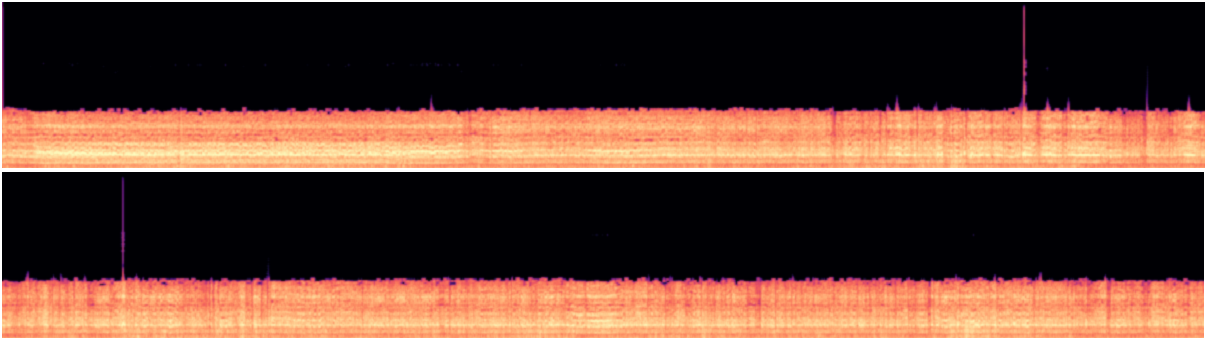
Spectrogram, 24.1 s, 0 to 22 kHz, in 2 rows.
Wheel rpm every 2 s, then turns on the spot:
210, 200, 210, 230, 230, 230, 230, 230, 230, 230, 230, 240.
none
